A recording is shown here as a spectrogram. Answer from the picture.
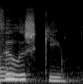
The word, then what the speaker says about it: сылышки: Ударение на последнем слоге, да. «Сылышки».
